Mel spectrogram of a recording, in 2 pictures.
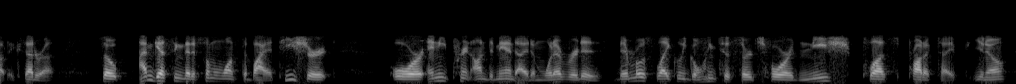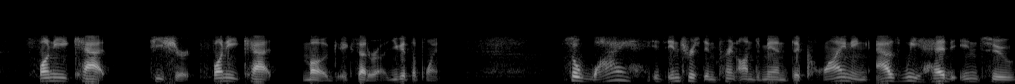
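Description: Throughout the speech, the audio has passed through a Bluetooth CVSD headset codec, encoding each sample as a single up-or-down bit with an adapting step, at a rate consistent with a 64 kbps link. Sound is confined to roughly 250 Hz to 3.4 kHz, s sounds turn scratchy, loud bright passages distort, and a granular hiss sits beneath the voice.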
